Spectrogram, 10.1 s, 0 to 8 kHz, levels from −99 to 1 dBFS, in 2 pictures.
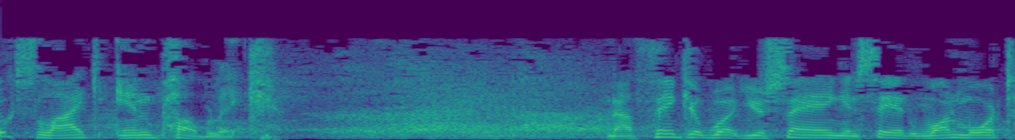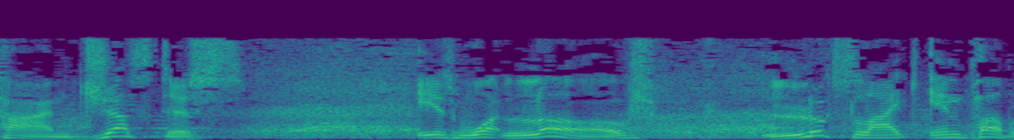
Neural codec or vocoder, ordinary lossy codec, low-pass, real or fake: none; MP3, 24 kbps; 7.2 kHz; real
